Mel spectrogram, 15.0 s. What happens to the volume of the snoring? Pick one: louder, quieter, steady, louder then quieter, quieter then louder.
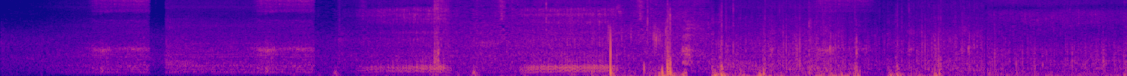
louder then quieter.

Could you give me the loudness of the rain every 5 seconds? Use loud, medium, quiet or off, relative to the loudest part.
quiet, loud, loud.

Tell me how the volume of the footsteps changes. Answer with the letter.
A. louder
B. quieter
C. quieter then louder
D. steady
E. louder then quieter
C.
